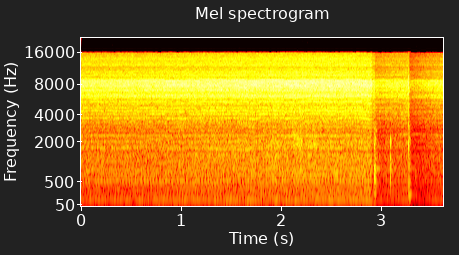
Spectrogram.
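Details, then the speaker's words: Rover 75 CDT diesel after fuel filter and lift pump service, ignition on without starting: thin steady high whirr over a low hum for about three seconds then stops; self-priming lift pump priming normally. "I'm not gonna start the car so the system is supposed to be self-priming that's whizzing"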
